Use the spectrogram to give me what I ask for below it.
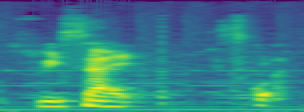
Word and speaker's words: Suicide Squad: Suicide Squad. ¿Lo dije bien? – Sí.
